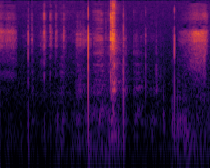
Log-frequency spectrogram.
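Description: Plastic Lego parts of a coin-operated candy machine scraping and clicking as a nickel is pushed through the slot mechanism, with a few light clicks about a second in and again near the end.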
